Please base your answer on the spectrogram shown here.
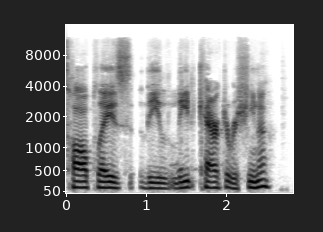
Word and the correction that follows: Renisha: I think I said that wrong. – Renisha. – Renisha.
